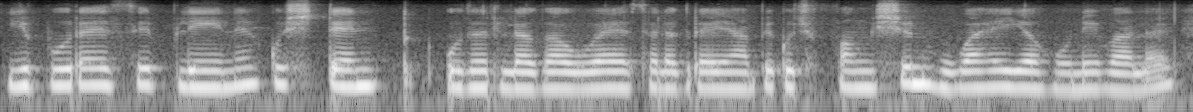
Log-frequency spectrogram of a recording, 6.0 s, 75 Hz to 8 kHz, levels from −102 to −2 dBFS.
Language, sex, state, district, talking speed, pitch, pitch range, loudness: Hindi, male, Arunachal Pradesh, Lower Dibang Valley, 240 wpm, 210 Hz, 200-225 Hz, -17 LUFS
